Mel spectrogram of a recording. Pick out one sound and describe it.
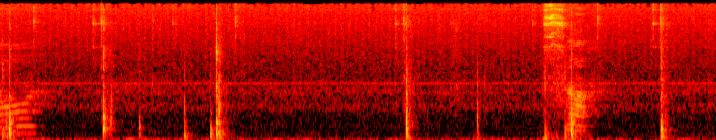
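Blocks are placed with short soft thuds in a video game.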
